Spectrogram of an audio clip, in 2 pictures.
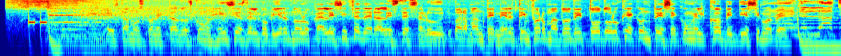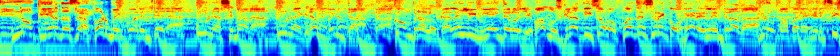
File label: commercials; Spanish voice over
